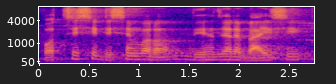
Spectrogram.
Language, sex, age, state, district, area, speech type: Odia, male, 45-60, Odisha, Jajpur, rural, spontaneous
